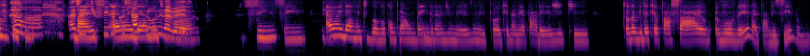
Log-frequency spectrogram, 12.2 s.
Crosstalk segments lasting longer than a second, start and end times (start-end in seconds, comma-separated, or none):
1.1-3.0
